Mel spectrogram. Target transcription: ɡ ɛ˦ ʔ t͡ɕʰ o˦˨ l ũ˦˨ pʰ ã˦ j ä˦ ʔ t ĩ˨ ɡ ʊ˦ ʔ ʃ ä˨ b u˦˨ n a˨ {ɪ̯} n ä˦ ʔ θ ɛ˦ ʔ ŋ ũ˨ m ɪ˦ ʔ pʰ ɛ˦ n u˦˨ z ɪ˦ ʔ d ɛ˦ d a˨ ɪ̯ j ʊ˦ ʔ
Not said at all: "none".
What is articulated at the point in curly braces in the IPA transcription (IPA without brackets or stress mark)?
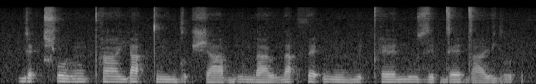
ʊ̯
